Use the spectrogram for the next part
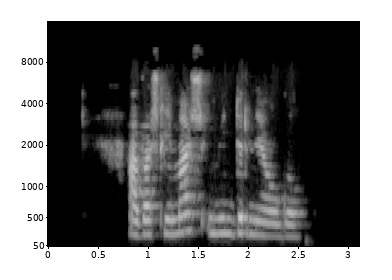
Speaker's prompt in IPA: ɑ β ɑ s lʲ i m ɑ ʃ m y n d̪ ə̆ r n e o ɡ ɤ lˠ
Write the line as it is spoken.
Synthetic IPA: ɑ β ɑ ʃ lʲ i m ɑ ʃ m y n d̪ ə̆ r n e o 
